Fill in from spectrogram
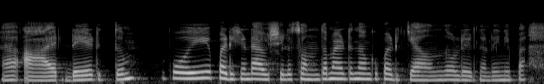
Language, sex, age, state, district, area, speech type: Malayalam, female, 18-30, Kerala, Ernakulam, rural, spontaneous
